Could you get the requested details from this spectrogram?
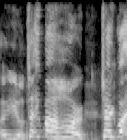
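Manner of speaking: high, slow pleading voice.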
